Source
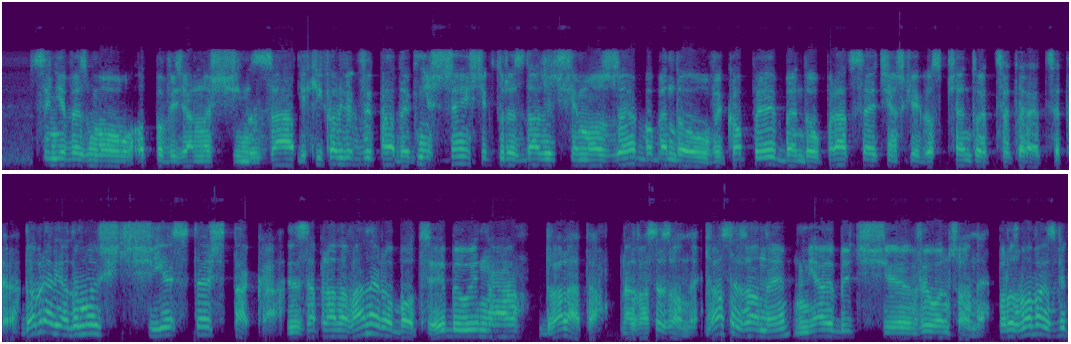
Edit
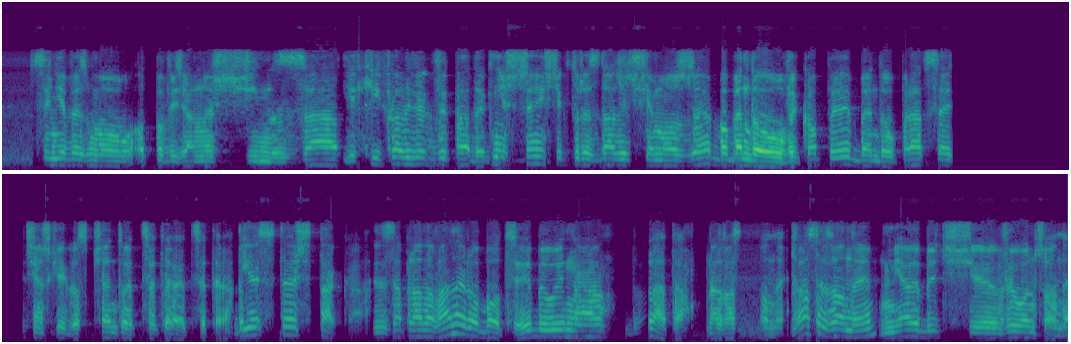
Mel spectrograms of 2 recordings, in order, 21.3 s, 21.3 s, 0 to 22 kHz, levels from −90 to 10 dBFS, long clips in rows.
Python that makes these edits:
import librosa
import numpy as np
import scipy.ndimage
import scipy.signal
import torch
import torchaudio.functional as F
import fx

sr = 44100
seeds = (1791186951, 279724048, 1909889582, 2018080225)

y = fx.studio_fade_out(x, sr, start_s=15.68, length_s=0.6)
y = fx.edit(y, sr, fx.stretch_span(start_s=2.04, length_s=1.5, factor=1.5),
    fx.clip_gain(start_s=6.44, length_s=0.72, db=7.5),
    fx.insert_silence(at_s=8.75, length_s=1.38),
    fx.cut(start_s=10.95, length_s=1.27),
    fx.fade_in_from(start_s=13.21, length_s=0.78, floor_db=-20.5),
    fx.room_tone_fill(start_s=17.17, length_s=0.25, crossfade_s=0.06), tone=tone)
